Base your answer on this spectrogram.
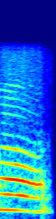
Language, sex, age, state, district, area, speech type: Bengali, female, 45-60, West Bengal, Howrah, urban, conversation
